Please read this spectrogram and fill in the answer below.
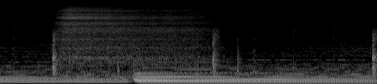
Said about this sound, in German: Zeit für eine Pause. Atmen Sie tief ein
